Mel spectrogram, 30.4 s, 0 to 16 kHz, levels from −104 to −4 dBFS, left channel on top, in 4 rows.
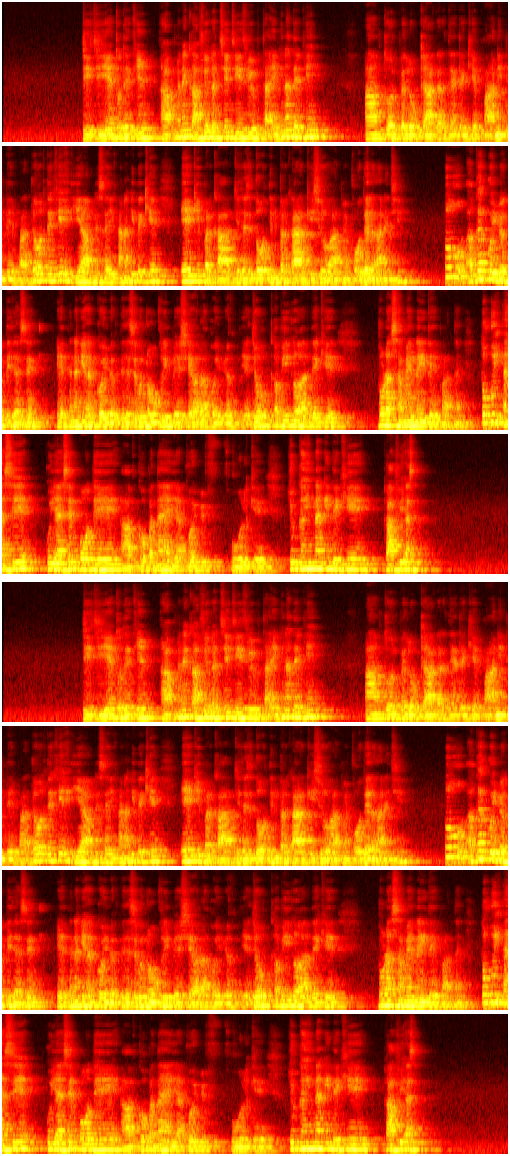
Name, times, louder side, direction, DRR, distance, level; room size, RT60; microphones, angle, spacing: voice 1, 1.2-4.7 5.4-9.9 10.2-13.6 14.2-15.7 16.0-20.2 20.8-22.1 22.4-23.1 23.4-25.8 26.2-26.7 27.1-28.2 28.5-28.9, equal, 35° left, -3 dB, 0.9 m, -27 dB
3.1 x 2.2 x 3.5 m, 0.77 s
head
